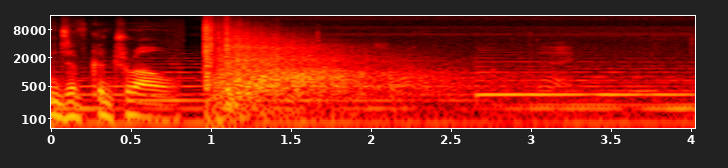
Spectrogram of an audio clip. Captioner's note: shot banging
